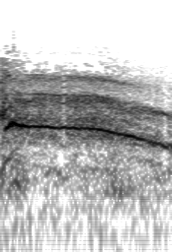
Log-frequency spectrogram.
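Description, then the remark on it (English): A person imitates a wild female dog calling to a male dog from a distance: one long, loud, sustained howling tone that slowly glides downward in pitch, alone with no talking. “The wild girl dog called to the boy dog, at first from a distance, like this.”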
